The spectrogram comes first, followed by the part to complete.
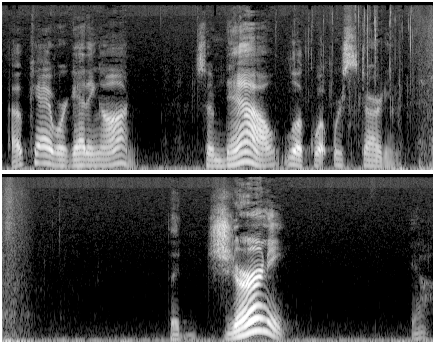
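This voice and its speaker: A woman reading a picture book aloud to children, gently stopping to explain words and ask the listener questions. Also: very deep voice, big pitch swings, slow pace, pauses often. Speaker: children's storyteller.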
